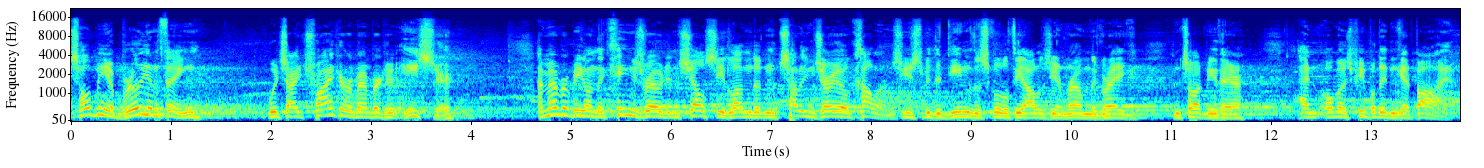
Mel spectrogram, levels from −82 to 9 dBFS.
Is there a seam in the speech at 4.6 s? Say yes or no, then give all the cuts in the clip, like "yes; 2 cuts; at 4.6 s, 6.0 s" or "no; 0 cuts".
no; 2 cuts; at 7.1 s, 12.2 s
